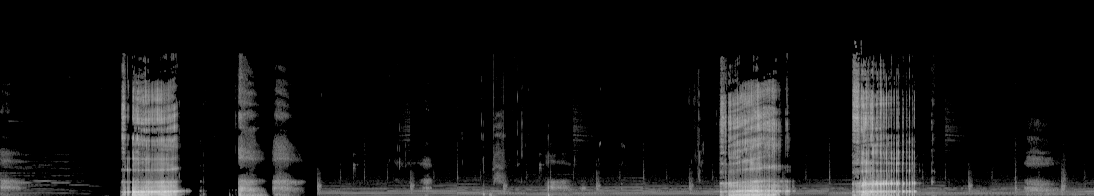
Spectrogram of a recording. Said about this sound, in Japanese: どう？久しぶりのママゲップ、嬉しい？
